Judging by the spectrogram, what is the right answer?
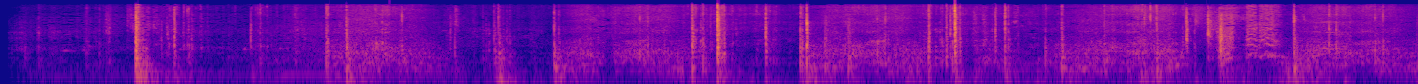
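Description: Skateboard wheels rolling on concrete, broken by repeated sharp clacks and slaps of the board hitting the coping and the ground; the loudest clacks come about a second and a half in, about seven seconds in and near ten seconds.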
